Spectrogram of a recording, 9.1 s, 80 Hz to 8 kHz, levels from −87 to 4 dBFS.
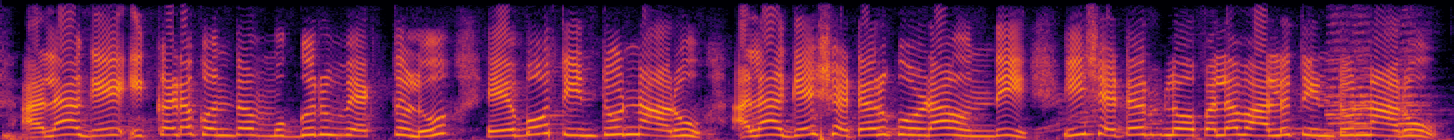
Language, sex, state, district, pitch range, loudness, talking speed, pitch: Telugu, female, Telangana, Nalgonda, 340-390 Hz, -14 LUFS, 105 wpm, 370 Hz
